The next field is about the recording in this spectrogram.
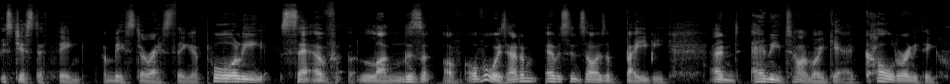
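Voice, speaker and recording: A man's voice: sits low, lively intonation, moderate pace. A man hosting story time in casual, playful chat, a little breathless with a chesty cold. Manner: chatty, self-deprecating, playful repetition. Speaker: storyteller and channel host.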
